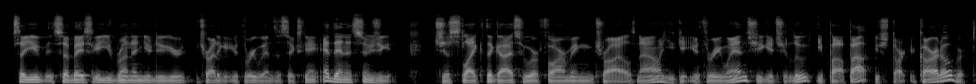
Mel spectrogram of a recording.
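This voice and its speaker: In a very clean recording with a silent background, a man with an American accent and a very deep, low pitch talks at a very fast pace with ordinary pitch variation. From US, Tampa, Florida. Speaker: gaming podcast host and streamer. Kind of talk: casual chat. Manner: animated.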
